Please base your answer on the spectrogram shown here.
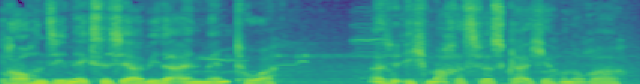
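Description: An actor playing a vain, sardonic old playwright in a radio drama, theatrical and wry, his gravelly voice turning breathy at phrase ends. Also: a little high, a little mellow, slight background noise. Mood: wry, dry. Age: older. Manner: slow, theatrical, drifting into wry chuckles.

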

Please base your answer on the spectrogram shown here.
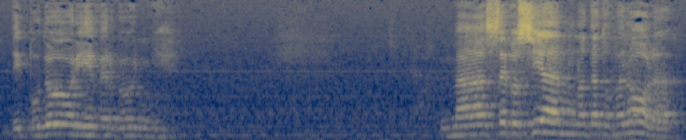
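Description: An actress playing a proud, determined young Sicilian woman in a radio play, with a Sicilian accent and deliberate, dramatic delivery full of weighty pauses. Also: mid-range voice, close to an everyday voice. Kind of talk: theatrical monologue in a radio play. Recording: very echoey room, faint background noise.

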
